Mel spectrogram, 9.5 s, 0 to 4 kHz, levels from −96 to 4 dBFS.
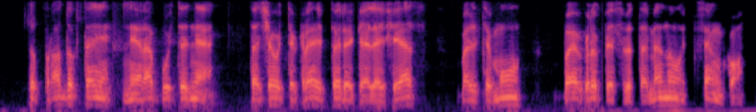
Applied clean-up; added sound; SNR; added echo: neural mask model DeepFilterNet 3.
